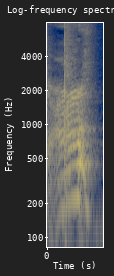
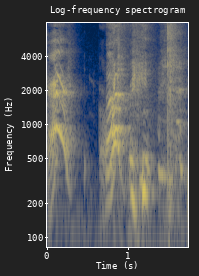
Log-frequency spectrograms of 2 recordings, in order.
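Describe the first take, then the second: First: Dog bark. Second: High yelped arf; quick, high little bark; dog bark. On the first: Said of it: "No, I'm like". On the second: Showing friends a dog bark, high yelp. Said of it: "starts barking". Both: Shown as a demonstration.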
